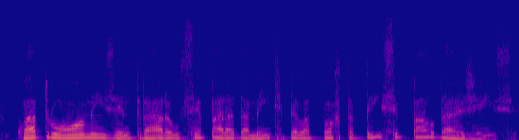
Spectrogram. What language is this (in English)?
Portuguese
